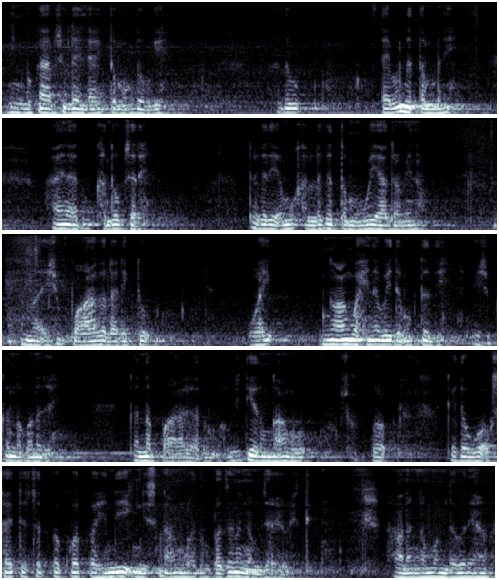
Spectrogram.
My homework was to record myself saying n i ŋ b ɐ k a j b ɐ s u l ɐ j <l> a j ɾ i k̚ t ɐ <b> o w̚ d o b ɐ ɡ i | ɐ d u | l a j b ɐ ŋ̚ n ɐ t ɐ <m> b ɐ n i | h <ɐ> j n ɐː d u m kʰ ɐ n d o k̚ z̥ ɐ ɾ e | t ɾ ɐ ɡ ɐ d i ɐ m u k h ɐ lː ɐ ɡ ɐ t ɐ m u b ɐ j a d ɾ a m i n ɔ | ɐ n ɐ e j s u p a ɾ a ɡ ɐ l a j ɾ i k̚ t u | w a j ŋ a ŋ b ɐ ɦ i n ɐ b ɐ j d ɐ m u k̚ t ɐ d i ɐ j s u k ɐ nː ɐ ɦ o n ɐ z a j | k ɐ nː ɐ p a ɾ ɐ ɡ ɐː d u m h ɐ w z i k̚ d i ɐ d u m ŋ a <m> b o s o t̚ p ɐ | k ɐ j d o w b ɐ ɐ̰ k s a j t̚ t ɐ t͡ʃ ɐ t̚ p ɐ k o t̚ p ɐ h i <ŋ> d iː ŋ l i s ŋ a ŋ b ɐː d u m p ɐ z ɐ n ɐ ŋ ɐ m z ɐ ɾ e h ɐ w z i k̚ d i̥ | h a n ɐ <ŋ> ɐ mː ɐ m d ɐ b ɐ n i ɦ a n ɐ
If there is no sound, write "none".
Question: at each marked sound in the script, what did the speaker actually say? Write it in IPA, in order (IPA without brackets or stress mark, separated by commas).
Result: l, m, m, a, ŋ, n, ŋ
